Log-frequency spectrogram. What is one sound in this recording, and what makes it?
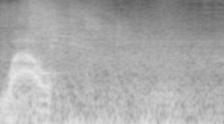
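Electric magic crackles and zaps in a game.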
